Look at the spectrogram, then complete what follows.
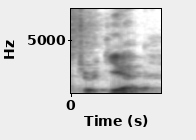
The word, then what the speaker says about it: Türkiye: sort of government's leadership, they are on a campaign to have it pronounced as Türkiye. In order to likely distinguish it from the other Turkey, and that's the reason why locally, that's how I pronounce it.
